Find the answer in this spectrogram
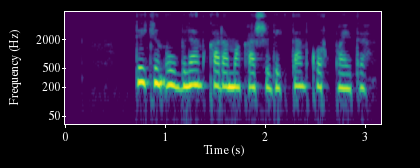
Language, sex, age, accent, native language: Uzbek, female, 18-24, Xorazm, Uzbek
